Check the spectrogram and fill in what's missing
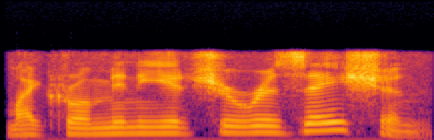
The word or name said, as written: microminiaturization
